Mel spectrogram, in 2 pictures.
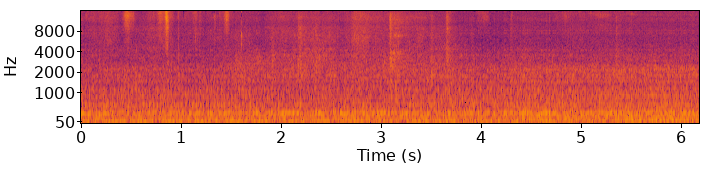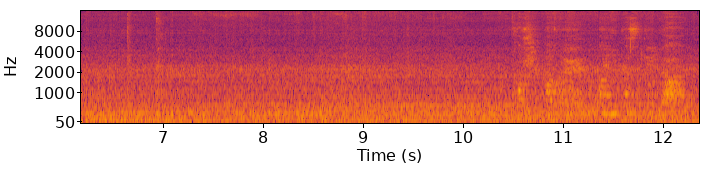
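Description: A bus engine idles nearby with a steady low rumble.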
